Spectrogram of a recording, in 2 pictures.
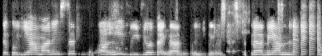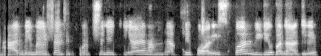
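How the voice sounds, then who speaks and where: A woman's voice: fairly high pitch, lively intonation, normal speed, a bit bright, a little hiss or hum. A woman instructor giving an informal step-by-step tutorial, often checking that listeners are following along. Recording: dull, lo-fi, dry close audio.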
